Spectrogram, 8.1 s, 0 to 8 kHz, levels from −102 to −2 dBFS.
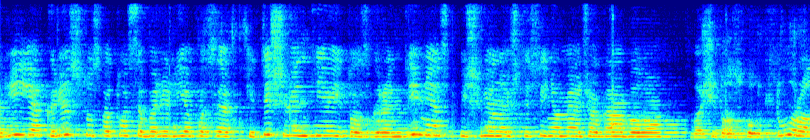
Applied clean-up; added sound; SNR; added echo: neural separator model SepFormer DNS4.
